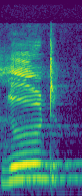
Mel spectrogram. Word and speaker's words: learned: So we pronounce it as learned to rhyme with created weighted. Learned, we at the last ed we used to pronounce it id, okay, like that.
